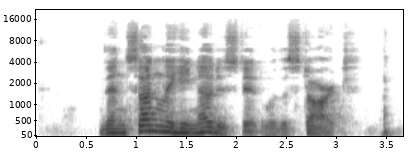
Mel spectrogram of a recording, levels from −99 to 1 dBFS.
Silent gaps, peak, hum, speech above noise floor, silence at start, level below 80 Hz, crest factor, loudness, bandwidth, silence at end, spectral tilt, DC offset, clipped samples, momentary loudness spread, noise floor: none; -12 dBFS; none; 49 dB; 0.65 s; -58 dBFS; 18 dB; -29 LUFS; 13 kHz; 0.15 s; -6 dB/octave; under 0.1%; under 0.1%; 19 LU; -77 dBFS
